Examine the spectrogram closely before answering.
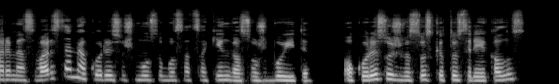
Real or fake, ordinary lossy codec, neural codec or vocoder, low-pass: real; AAC, 64 kbps; none; 14.4 kHz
